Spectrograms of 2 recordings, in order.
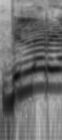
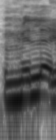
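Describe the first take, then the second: First: The name starts with a b sound. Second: The name starts with an m sound. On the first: The speaker calls it wrong. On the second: The speaker calls it right.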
